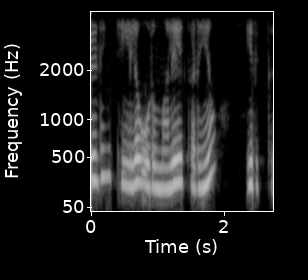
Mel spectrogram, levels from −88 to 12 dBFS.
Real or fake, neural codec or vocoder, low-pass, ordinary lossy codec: real; none; 3.6 kHz; none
